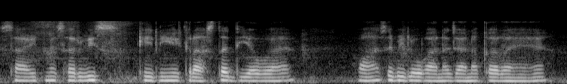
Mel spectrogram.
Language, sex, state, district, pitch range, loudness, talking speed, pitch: Hindi, female, Bihar, West Champaran, 165-185 Hz, -18 LUFS, 200 wpm, 175 Hz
